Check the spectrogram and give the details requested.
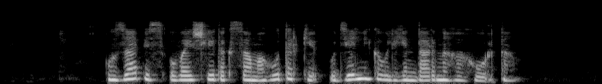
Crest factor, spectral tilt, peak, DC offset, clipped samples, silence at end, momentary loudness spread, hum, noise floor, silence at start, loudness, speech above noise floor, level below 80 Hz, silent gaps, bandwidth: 16 dB; -7 dB/octave; -4 dBFS; under 0.1%; under 0.1%; 0.85 s; 11 LU; none; -71 dBFS; 1.1 s; -18 LUFS; 53 dB; -58 dBFS; none; 7.8 kHz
